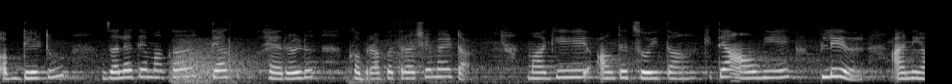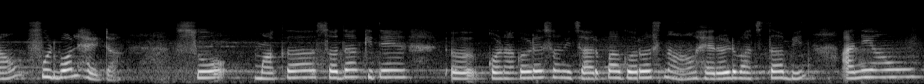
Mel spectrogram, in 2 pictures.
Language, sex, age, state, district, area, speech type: Goan Konkani, female, 18-30, Goa, Sanguem, rural, spontaneous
